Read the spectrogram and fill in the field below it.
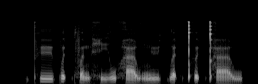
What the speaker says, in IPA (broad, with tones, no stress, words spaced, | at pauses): pʰyː˥pɵ˥t̚ fɐ˨˩nhiː˨˥whaː˨˩w n̪yː˨t̚wɐ˧t̚ pʰɵ˥t̚pʰaː˨˩w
